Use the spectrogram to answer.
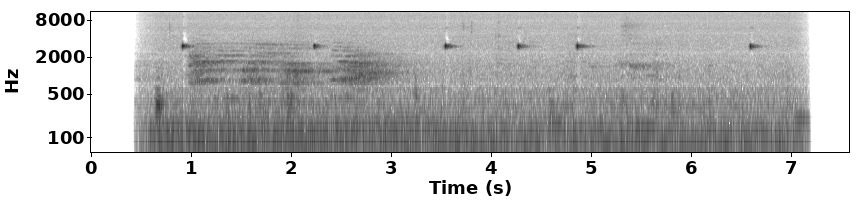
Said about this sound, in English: I think it's pretty cool that they were able to do that sound on a home console, even if it is just simple beeps.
